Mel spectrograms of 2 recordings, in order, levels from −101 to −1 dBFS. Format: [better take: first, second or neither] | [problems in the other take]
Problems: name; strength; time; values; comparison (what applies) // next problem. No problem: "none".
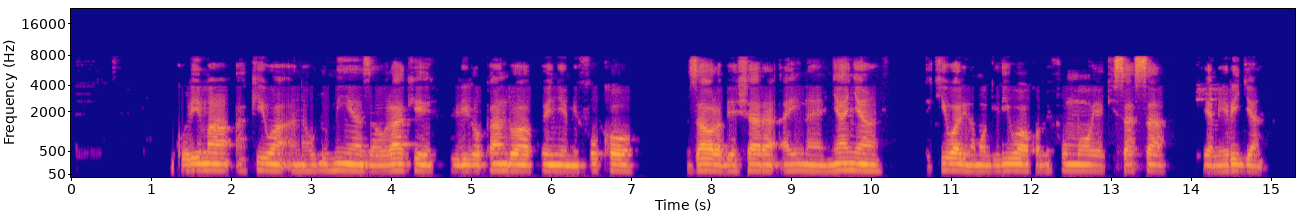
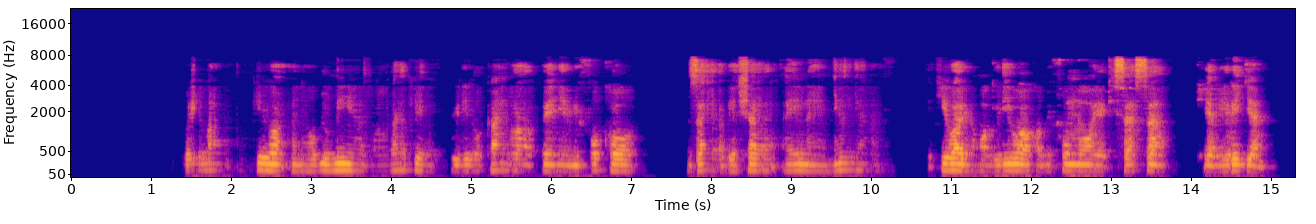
first | noise reduction (neural mask model DeepFilterNet 3)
